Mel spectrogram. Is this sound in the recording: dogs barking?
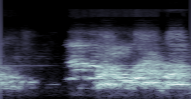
yes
